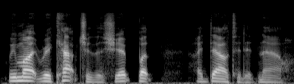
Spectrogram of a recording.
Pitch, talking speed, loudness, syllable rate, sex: 130 Hz, 205 wpm, -19 LUFS, 6.1 syllables/s, male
